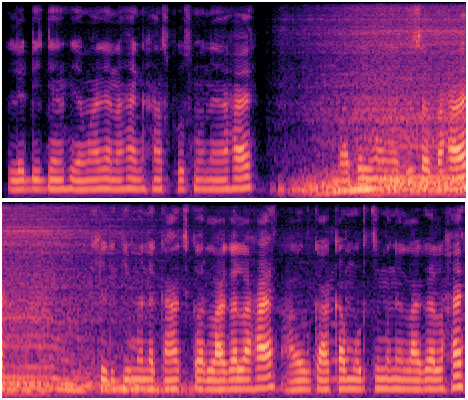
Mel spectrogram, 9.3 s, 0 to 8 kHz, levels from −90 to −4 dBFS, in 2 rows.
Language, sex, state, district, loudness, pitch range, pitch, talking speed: Hindi, male, Chhattisgarh, Jashpur, -23 LUFS, 140-145 Hz, 145 Hz, 155 wpm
